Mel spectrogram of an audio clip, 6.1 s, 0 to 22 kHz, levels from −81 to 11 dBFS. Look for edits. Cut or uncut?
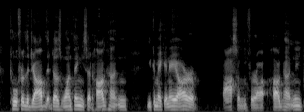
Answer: uncut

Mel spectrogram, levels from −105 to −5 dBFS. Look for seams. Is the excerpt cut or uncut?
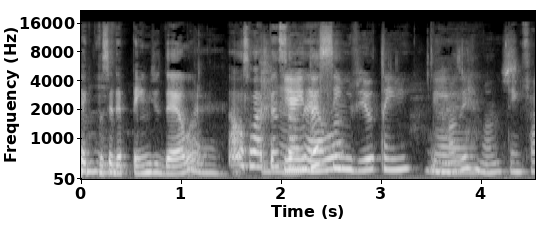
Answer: uncut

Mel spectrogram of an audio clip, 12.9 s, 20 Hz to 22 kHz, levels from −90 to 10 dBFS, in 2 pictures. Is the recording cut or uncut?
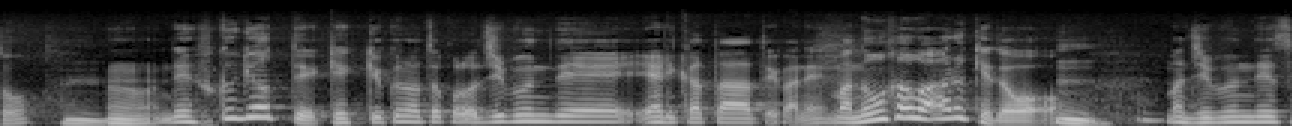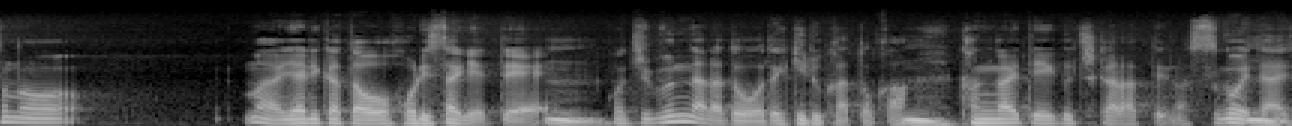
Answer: uncut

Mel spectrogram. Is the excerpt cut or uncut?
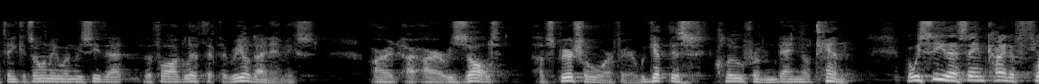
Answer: cut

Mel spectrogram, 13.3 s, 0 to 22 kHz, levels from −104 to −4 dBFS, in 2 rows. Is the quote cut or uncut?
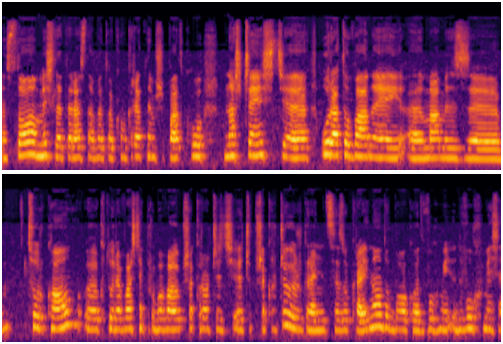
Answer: cut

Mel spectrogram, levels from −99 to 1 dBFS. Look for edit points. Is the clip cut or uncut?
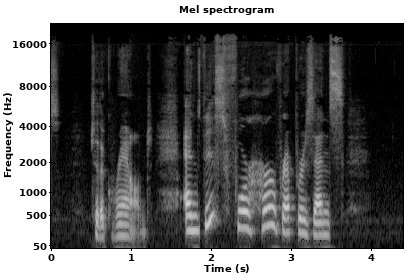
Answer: cut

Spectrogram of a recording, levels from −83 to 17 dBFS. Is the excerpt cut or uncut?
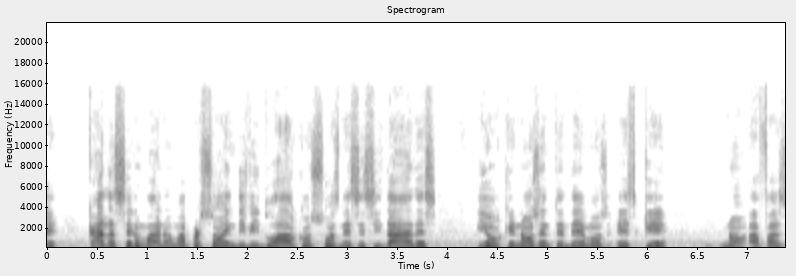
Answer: uncut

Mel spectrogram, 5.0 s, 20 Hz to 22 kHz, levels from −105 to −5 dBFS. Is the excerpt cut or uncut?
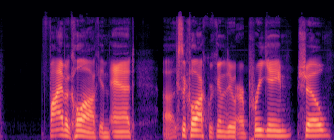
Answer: cut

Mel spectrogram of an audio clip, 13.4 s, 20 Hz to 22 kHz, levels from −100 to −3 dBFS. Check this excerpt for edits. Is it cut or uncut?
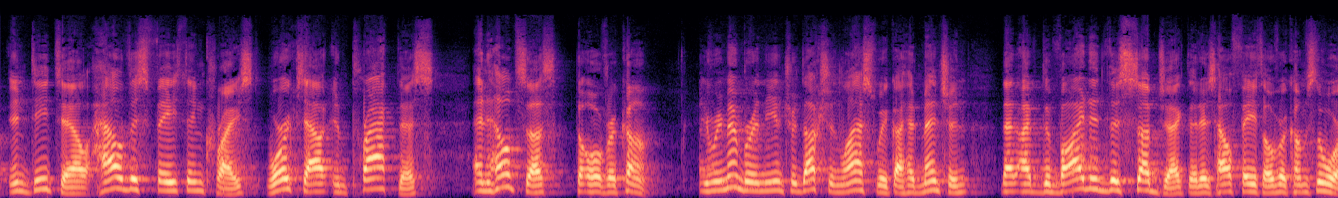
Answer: uncut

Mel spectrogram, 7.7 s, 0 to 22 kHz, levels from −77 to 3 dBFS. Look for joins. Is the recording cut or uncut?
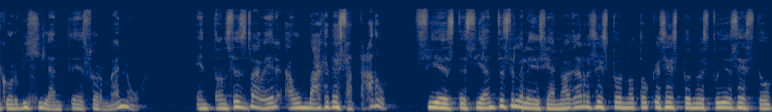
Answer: cut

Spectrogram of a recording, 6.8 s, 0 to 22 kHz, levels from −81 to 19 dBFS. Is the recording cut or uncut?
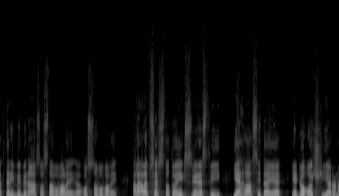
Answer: uncut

